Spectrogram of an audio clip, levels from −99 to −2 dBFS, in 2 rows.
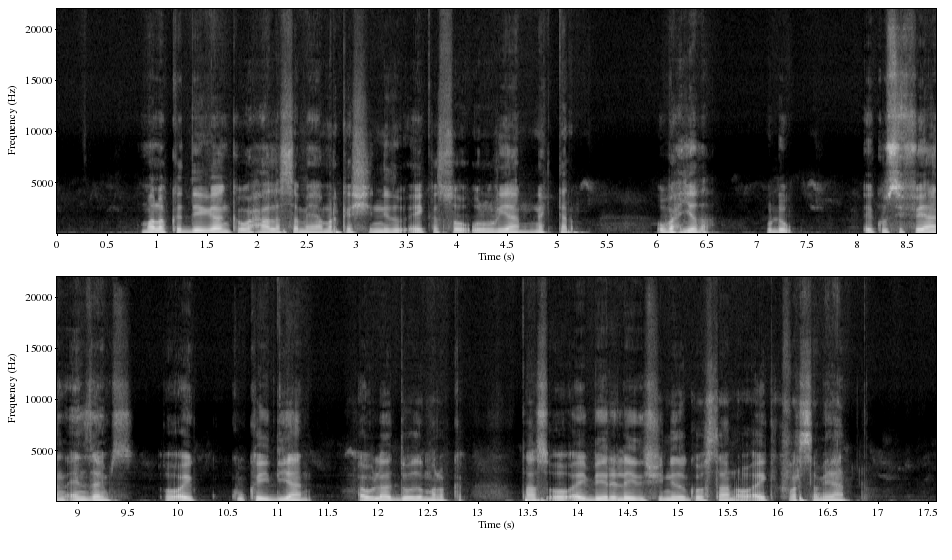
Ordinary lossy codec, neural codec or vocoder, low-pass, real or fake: none; vocoder, 44.1 kHz, 128 mel bands, Pupu-Vocoder; none; fake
